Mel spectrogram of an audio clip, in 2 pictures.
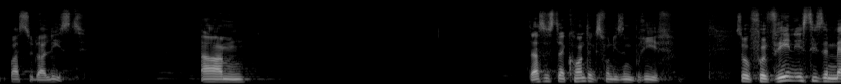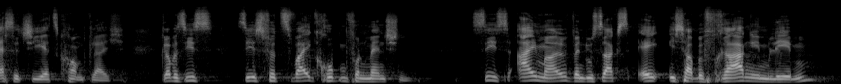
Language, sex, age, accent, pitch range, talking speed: German, male, 30-49, German, 125-165 Hz, 155 wpm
